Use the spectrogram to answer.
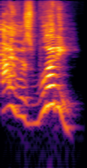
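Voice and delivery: high, loud mock wail; hammed-up tearful boast; mock wailing star. Host voicing a wounded actor, in a loud mock wail. Voices indignant Hanks boasting credits.

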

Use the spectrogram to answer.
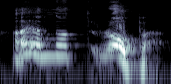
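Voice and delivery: high, loud, laboured protest; exasperated denial. Acted. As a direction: insist slowly at full voice. Damp man denies, exasperated.

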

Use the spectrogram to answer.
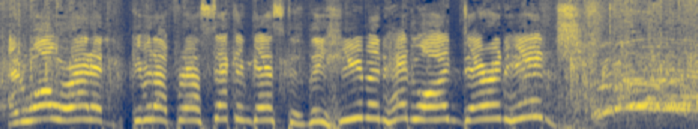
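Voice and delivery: high, big game-show announcer. Acted. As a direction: introduce the guests like a showman. Announcing guests show style.

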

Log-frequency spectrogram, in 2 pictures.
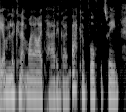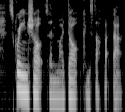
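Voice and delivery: normal talking voice

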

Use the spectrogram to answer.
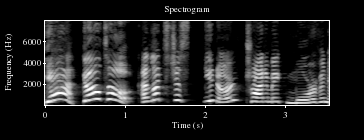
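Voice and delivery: high, loud, bright agreement; eager agreement. Acted. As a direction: jump on the idea eagerly. Eagerly agreeing to girl talk.

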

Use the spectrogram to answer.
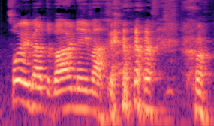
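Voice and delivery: put-on Irish accent. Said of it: "That was Tom's accent".

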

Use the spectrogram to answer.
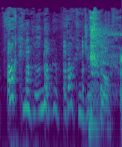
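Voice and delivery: high laughing mock rant; laughing at her own midnight swearing; laughing through it. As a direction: giggle your way through the grumble. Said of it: "this is impression of me".

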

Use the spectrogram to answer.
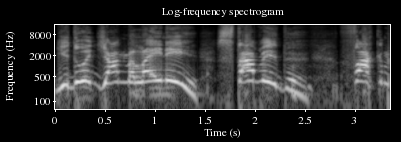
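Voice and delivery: put-on loud, high Austrian-accented retort; Arnold Schwarzenegger. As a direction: yell back like an indignant action hero.

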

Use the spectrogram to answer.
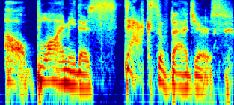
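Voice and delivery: drawn-out British "stacks of badgers"; British pub local. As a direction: imitate a British man in a pub. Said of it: "which is what they call a beer there".

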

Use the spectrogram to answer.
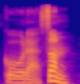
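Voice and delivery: "corazón" slow, stress landing on -zón; correct final stress. Shown as a demonstration. Teacher correcting the wrong versions, "corazón" stressed on the end. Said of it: "la parte fuerte al final de la palabra".

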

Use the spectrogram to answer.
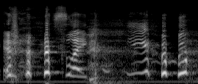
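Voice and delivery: high, loud laugh breaking the words; can't stop giggling mid-line. Real, not acted. Telling cohost about Holly's reply, laughing.

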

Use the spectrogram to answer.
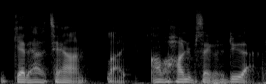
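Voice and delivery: normal talking voice

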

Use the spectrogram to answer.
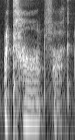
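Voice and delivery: whispered swear under breath; hushed, caught-out curse; muttered curse. Real, not acted. Scolded for saying cocaine.

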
